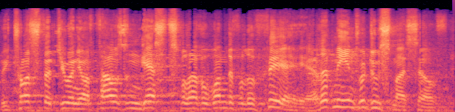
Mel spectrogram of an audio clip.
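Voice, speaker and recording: An actor playing a self-important safari guide in a 1960s comedy album sketch, formal and ceremonious, as if announcing. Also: male voice, sits high, expressive, brisk, faint music behind. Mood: proud, welcoming. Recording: noisy, echoey 1960s comedy record.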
